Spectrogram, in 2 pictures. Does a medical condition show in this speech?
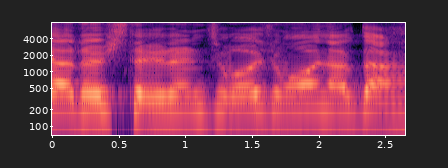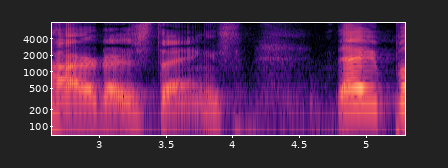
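Yes: spastic cerebral palsy.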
